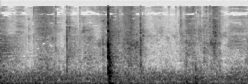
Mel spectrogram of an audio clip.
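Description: A metal fork clicking once against a black plastic takeaway tray about a second in, otherwise quiet room tone.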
